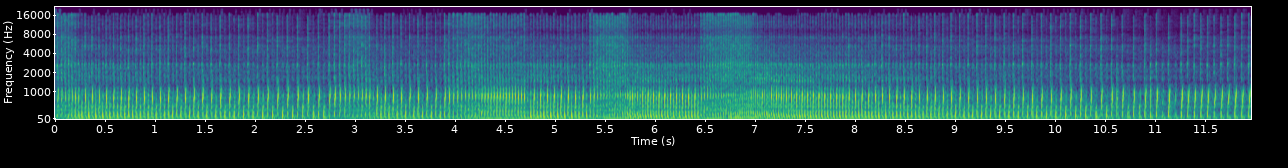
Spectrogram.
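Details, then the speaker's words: Yamaha Vega R four-stroke single after valve lapping for lost compression, spark plug just fitted, exhaust not yet installed and valve cover open: loud, sharp, rapid open-port popping rising with throttle blips, then settling; fires evenly and runs properly. "Oke Kang Bro, jadi motor udah mau hidup. Sekarang lanjut kita pasang knalpot dulu, terus nanti kita coba cek lagi setelah apa namanya terpasang knalpot."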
